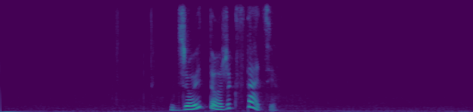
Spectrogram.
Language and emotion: Russian, positive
